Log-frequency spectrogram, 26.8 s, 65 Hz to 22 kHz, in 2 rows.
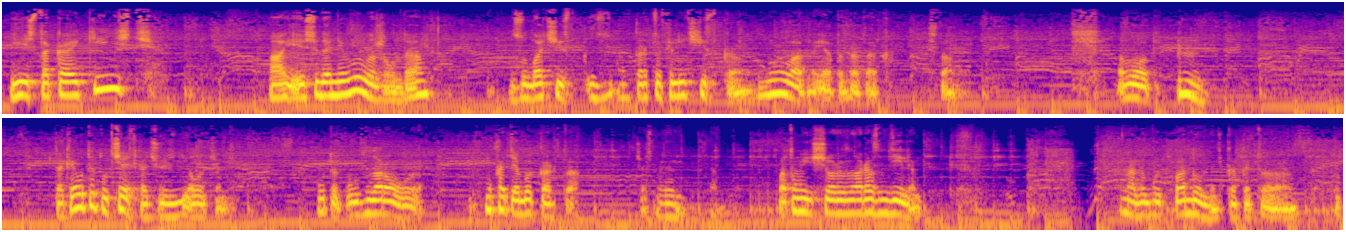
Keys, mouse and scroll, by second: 0.7-5.8 drag, 6.4-15.7 drag, 15.7-22.0 middle drag, 22.0 click.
